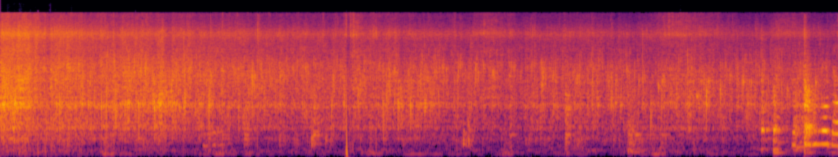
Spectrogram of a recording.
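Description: Vegetables for shukto fry in a pan with panch phoron and dried red chilies, giving a continuous bright sizzle with occasional stirring scrapes and no talk.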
